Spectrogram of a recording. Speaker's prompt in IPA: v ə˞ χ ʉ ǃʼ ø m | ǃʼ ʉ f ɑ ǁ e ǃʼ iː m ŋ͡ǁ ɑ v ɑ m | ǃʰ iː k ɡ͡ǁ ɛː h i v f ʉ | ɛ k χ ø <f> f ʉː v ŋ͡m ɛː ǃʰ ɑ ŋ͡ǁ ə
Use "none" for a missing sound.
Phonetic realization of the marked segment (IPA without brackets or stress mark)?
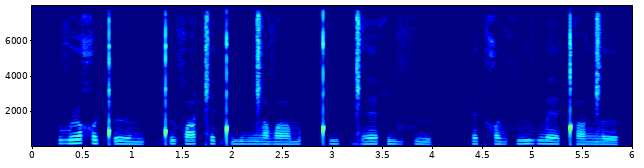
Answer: v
